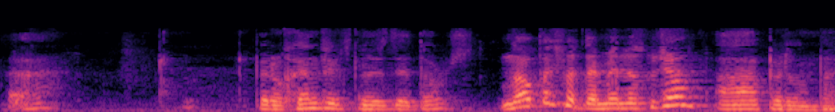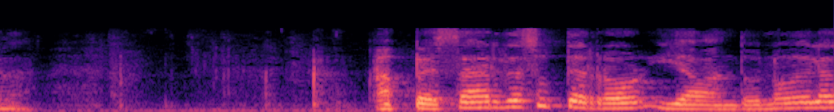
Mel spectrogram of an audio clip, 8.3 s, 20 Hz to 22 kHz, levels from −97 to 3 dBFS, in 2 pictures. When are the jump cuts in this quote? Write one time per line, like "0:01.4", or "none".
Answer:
none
